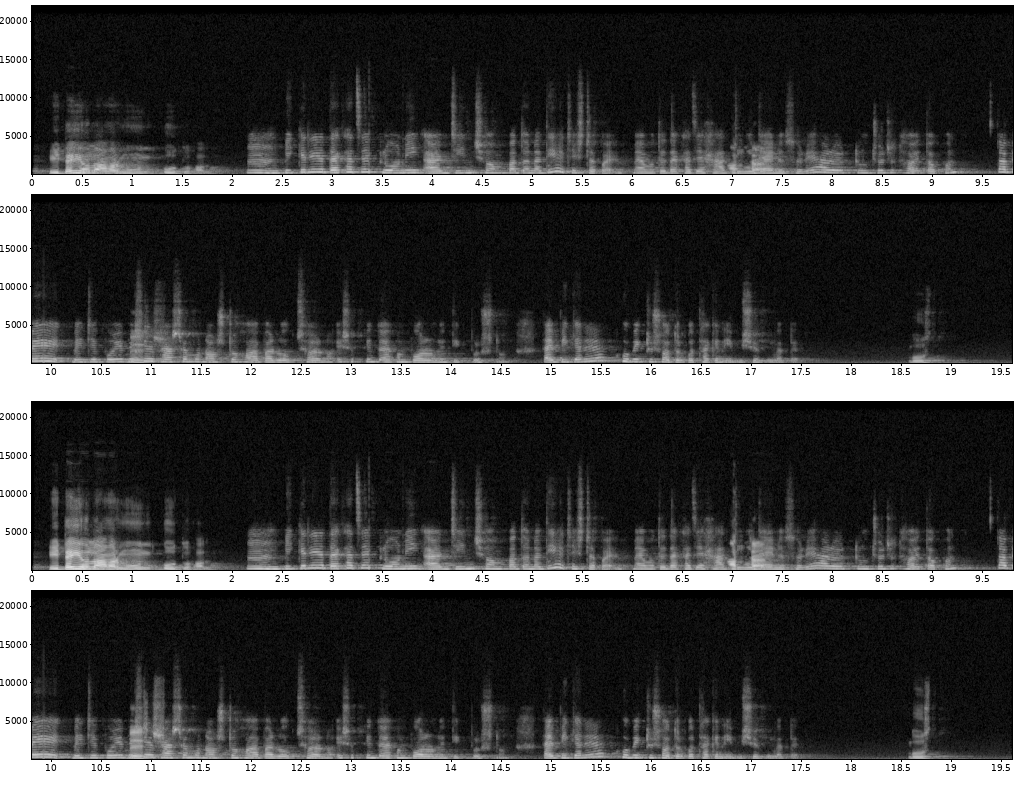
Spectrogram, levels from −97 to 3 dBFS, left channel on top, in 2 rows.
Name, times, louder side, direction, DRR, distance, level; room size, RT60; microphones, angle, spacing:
voice 1, 0.2-1.8 7.0-7.3 10.8-10.9 18.6-18.8, right 5 dB, 75° right, 13 dB, 0.6 m, -24 dB
voice 2, 2.1-9.3 9.7-17.5, right 1 dB, 5° right, 5 dB, 0.7 m, -33 dB
25.5 x 12.0 x 4.7 m, 1.1 s
head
